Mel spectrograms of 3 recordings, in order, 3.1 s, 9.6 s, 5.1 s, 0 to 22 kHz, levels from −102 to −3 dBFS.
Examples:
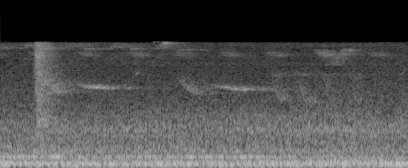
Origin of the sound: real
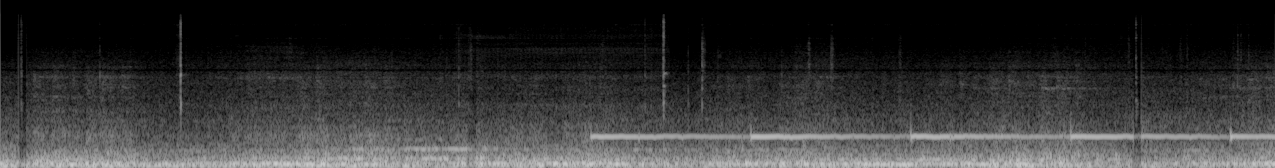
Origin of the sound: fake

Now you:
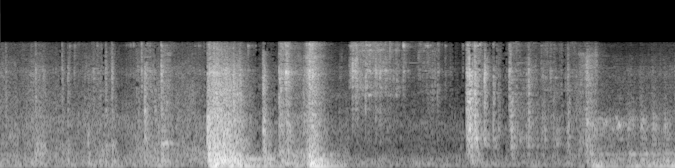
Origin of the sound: real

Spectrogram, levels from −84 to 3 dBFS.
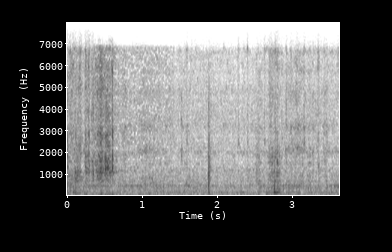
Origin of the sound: fake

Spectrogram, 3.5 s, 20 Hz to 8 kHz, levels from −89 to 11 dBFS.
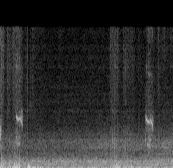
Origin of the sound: fake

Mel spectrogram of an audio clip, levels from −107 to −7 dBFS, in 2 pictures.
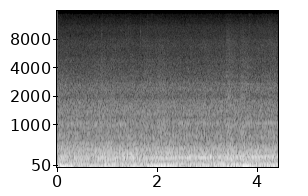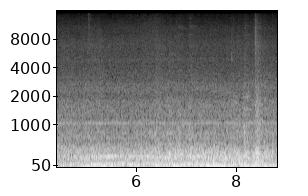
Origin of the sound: real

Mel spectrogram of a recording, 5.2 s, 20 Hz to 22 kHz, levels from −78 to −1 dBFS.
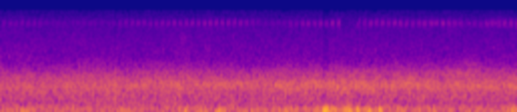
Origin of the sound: real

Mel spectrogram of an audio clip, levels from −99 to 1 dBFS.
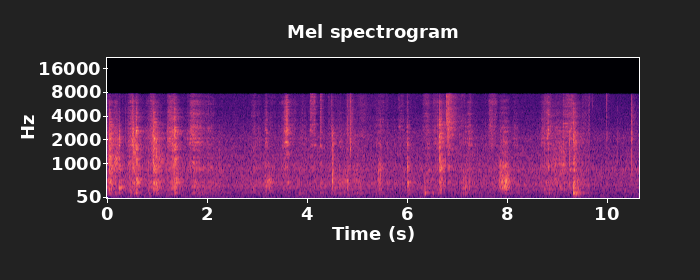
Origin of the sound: real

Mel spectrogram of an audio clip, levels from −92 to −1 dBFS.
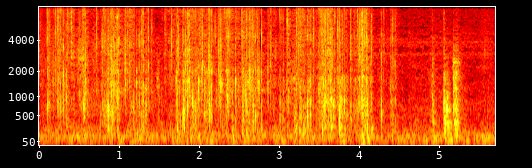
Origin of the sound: real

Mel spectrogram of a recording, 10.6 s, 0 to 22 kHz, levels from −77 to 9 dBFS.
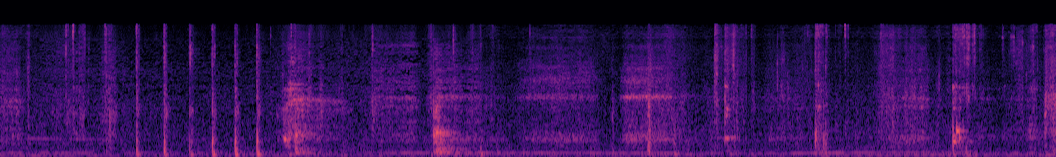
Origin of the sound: real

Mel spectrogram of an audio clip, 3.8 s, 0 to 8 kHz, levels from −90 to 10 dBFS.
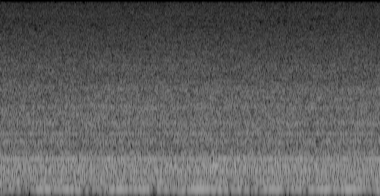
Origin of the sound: real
